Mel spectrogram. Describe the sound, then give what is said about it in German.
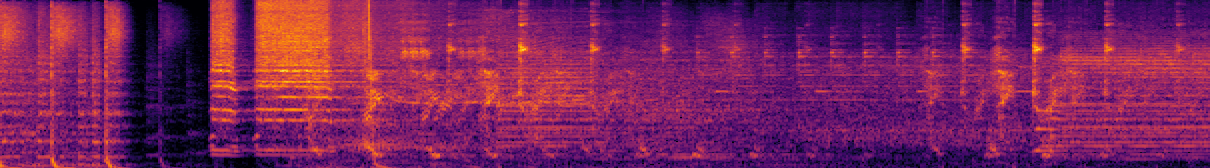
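A Twitch hype-train alert plays a train sound effect of rumbling rail noise and hooting horn blasts, with people talking loudly over it. “Liz hat einfach gerade einen Hype-Train ausgelöst. Sie mag Züge.”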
